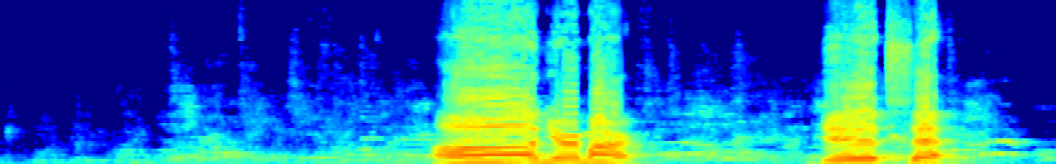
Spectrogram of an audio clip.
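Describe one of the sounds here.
A man speaks into a microphone, then calls out loudly in long, drawn-out shouts.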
